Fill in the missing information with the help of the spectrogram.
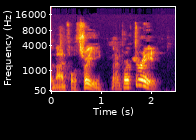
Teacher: put a big emphasis on the last word in the triple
